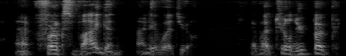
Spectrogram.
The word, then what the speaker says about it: Volkswagen: Web ich mein Lied, première personne du présent au singulier du verbe weben, d'où vient web, web avec W en anglais, mais en allemand ça se prononce V, hein, Volkswagen, hein, les voitures du peuple.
